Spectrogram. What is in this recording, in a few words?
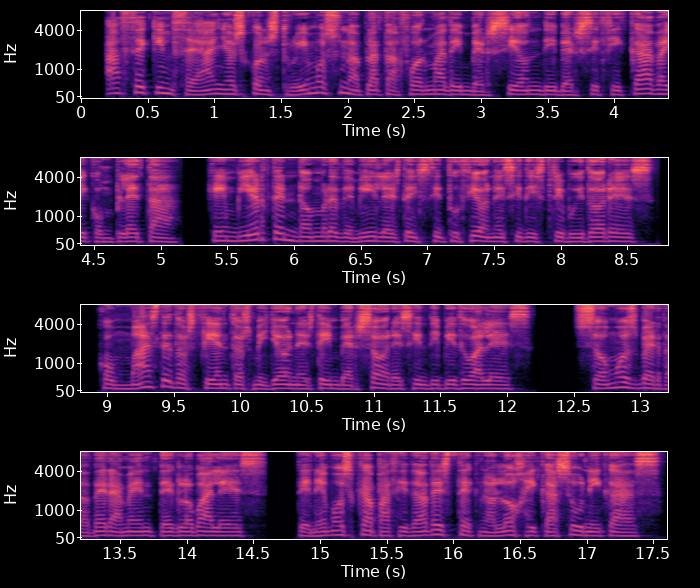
locutora spanish voiceover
